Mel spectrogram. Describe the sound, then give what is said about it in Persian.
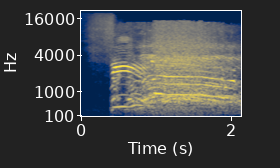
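A loud crowd of protesting parliamentary election candidates and their supporters shouting together outside the provincial election commission in Herat, the massed voices rising abruptly and holding as a sustained roar. “ده ها تن از نامزدان معترض ولسی جرگه با صدها تن از هوادارانشان در مقابل کمیسیون ولایتی انتخابات هرات دست به تجمع اعتراضی زدند.”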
